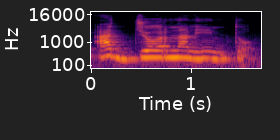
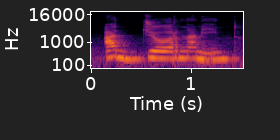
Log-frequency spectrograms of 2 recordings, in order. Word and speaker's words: aggiornamento: Os dois Gs também é a gente dá aquela demorada, né? Então guarda quando dico giorno, um G, giorno e aggiornamento, aggiornamento. Sempre uma pronúncia um pouquinho mais demorada qua delle doppie consonanti.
